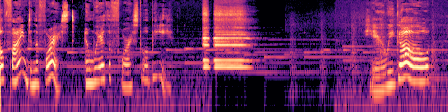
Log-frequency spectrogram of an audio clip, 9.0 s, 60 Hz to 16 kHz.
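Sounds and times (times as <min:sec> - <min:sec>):
speech: 0:00.0 - 0:05.0, 0:07.4 - 0:08.8
train whistle blowing: 0:04.0 - 0:05.4.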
